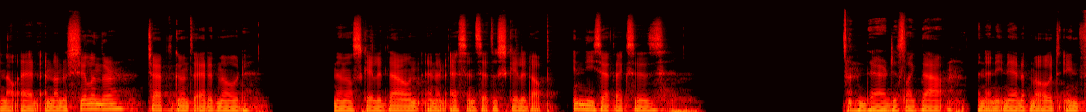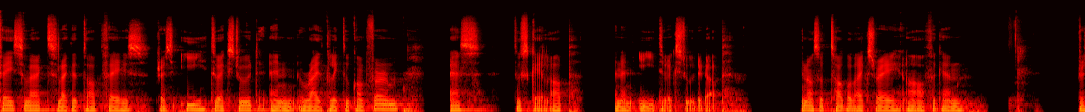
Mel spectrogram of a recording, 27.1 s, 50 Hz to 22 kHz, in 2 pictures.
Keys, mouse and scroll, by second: 0.7-1.3 scroll down 2, 1.3 Tab, 1.8 a, 1.9 s, 4.4 s, 6.1 Tab, 6.4 g, 10.5-10.9 shift+middle drag, 10.9-11.2 scroll up 3, 11.2-12.1 middle drag, 12.1 Tab, 12.7 3, 13.8 click, 14.2 shift+middle click, 14.9-15.6 scroll up 1, 15.6 e, 18.6 s, 21.3 e, 23.6 z, 25.2-26.5 middle drag, 26.5 2.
